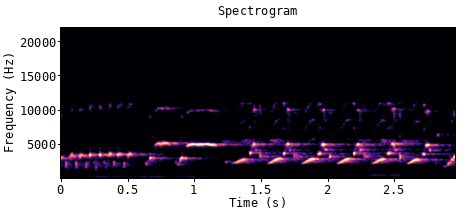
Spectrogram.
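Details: Belgian canary singing strongly: a fast buzzy trill followed by clear sustained whistles and a run of quick rising chirps, about four per second.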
